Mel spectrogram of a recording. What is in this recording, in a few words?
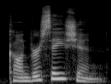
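"conversation", English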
